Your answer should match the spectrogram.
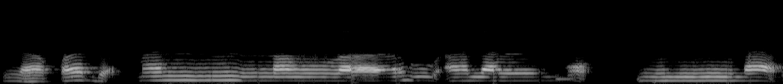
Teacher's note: laqad dipantulkan dalnya man tasdid nunnya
